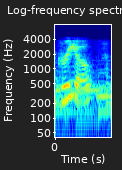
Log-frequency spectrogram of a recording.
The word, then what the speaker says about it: griot: share that history with you agree oh it's pronounced griot or in English agree on the West African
